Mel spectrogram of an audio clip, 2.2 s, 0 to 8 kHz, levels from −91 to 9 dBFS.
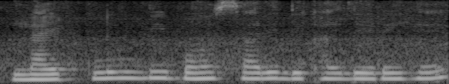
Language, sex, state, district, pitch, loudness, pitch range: Hindi, female, Bihar, Gaya, 210 Hz, -28 LUFS, 200-215 Hz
